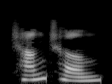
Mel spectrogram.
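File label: "长城", Mandarin Chinese; hsk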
